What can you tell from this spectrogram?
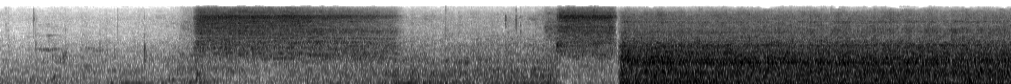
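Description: Heavy truck's air brakes hissing in two bursts, the first about a second in and a short one about three seconds in, then the truck's diesel engine running loudly with a steady rushing noise.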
